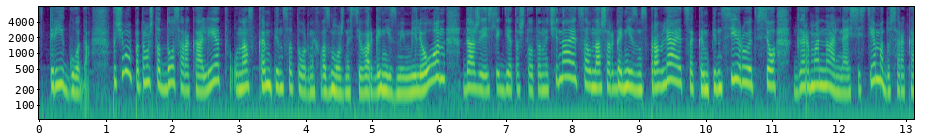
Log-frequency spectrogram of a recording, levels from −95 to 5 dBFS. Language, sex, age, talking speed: Russian, female, 20-39, 135 wpm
